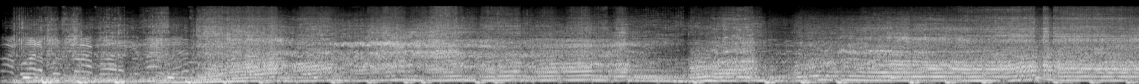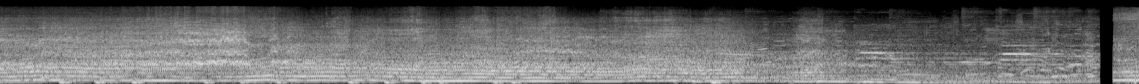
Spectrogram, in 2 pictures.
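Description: A compact rear-wheel-drive car engine revs hard while drifting.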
